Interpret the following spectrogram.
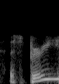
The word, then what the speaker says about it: Esprit: Esprit, is that right?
